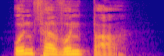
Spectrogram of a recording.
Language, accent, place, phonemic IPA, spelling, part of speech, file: German, Germany, Berlin, /ˌʊnfɛɐ̯ˈvʊntbaːɐ̯/, unverwundbar, adjective, De-unverwundbar.ogg
- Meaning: invulnerable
